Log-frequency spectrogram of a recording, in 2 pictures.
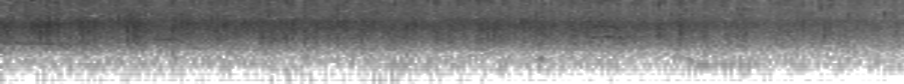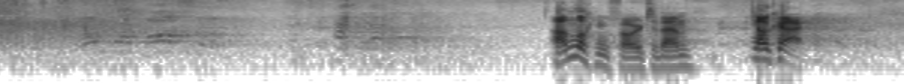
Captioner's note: applause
